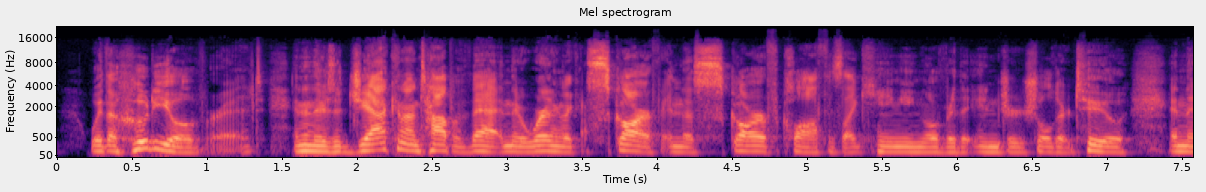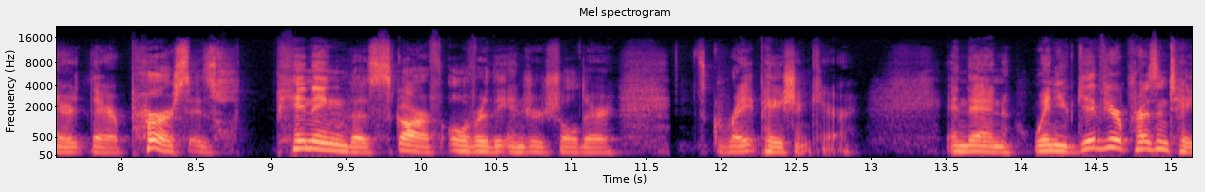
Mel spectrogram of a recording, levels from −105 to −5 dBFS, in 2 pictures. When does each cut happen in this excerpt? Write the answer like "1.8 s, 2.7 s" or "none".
11.7 s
